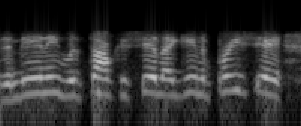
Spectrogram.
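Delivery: ordinary talk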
